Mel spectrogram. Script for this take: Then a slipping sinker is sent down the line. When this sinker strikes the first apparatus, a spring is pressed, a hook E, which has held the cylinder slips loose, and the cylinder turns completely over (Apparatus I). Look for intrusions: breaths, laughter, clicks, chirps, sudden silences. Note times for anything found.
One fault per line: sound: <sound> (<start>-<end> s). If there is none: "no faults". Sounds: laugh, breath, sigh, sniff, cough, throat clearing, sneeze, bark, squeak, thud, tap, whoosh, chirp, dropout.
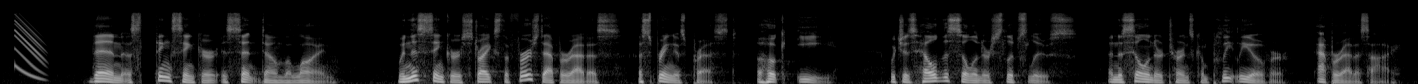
sound: chirp (0.1-0.5 s)
sound: dropout (1.4-1.6 s)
